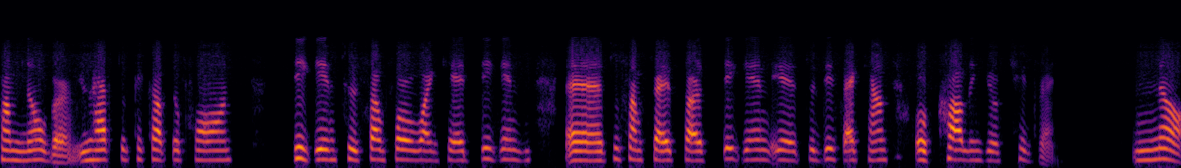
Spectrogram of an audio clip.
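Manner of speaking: ordinary talk, nothing marked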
